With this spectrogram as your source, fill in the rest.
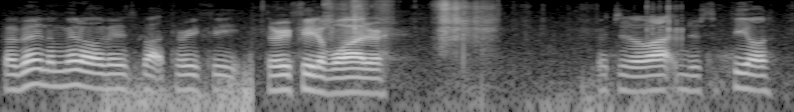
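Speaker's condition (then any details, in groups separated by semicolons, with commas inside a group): Cerebral palsy; spastic, affects walking and legs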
